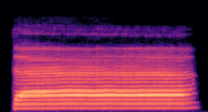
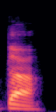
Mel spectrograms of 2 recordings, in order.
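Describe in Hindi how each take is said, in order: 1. स्वर एक अलिफ़ की लंबाई तक खींचा जाता है। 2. स्वर छोटा है, खींचा नहीं जाता। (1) "लेकिन दाल अलिफ जबर दा" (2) "अगर मैं कहूँ सिर्फ दाल जबर तो दा"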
